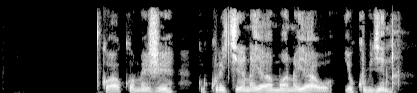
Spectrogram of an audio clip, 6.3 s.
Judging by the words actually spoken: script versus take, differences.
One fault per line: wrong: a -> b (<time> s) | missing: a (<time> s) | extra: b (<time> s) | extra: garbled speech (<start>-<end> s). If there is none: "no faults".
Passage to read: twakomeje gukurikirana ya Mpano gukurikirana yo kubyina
wrong: gukurikirana -> yabo (4.6 s)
